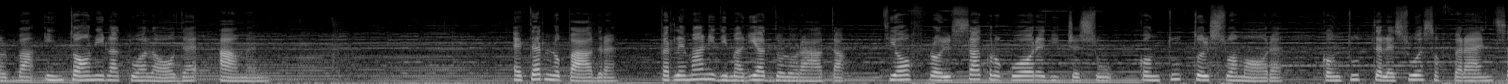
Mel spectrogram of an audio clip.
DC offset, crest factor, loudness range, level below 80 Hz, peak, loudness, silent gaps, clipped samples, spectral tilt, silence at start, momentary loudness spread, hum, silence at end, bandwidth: under 0.1%; 16 dB; 5 LU; -42 dBFS; -8 dBFS; -24 LUFS; none; under 0.1%; -6 dB/octave; 0 s; 14 LU; none; 0 s; 16.5 kHz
